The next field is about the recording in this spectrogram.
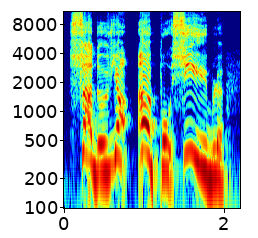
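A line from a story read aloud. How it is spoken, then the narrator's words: Exclamation. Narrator (French): s'exclama le Père Noël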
